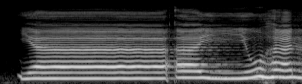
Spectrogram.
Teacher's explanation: wajibul gunah atau gunah musyaddadah atau Nun musyaddadah karena nunnya bertasdid cara bacanya dengung bunyi n-nya tahan sampai ada suara masuk hidung kurang lebih dua harakat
